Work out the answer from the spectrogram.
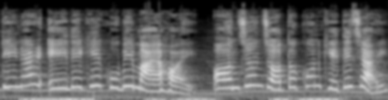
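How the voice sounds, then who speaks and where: A woman's voice: very high voice, very animated, moderate pace, sharp tone. A woman reading scripted narration for a children's cartoon story, with music behind her.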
